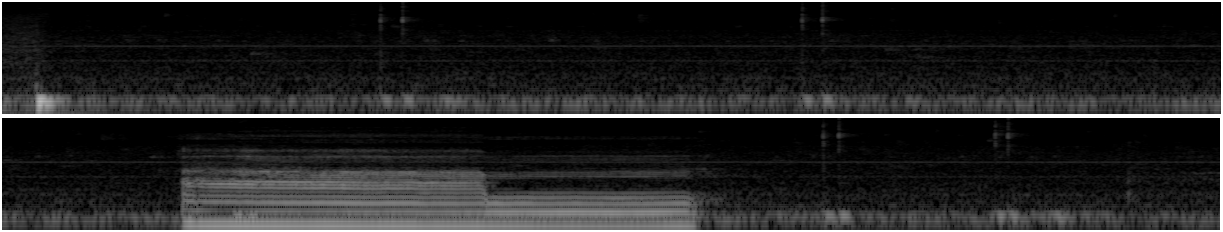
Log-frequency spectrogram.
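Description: Computer mouse clicking every second or two while lines are drawn in CAD software. About seven seconds in, a louder low steady hum lasts about two and a half seconds, its pitch stepping down slightly partway through.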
